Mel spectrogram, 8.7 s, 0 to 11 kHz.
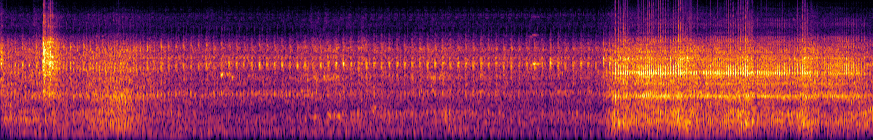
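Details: Honda fuel-injected motorcycle after fixing MIL blink code 8 (TPS sensor error) and hard idle, idle adjusted: small single idles with a fairly even patter around four beats a second, then picks up briefly; idle now settled, normal.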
